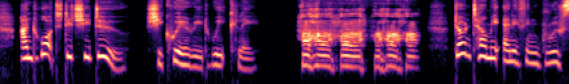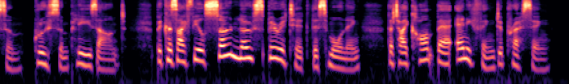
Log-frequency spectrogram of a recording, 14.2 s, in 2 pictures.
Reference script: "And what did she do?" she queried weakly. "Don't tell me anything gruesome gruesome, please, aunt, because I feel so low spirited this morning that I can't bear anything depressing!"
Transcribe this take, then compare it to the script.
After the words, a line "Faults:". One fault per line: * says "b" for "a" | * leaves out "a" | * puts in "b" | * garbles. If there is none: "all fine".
"And what did she do?" she queried weakly. "Don't tell me anything gruesome gruesome, please, aunt, because I feel so low spirited this morning that I can't bear anything depressing!"
Faults:
all fine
